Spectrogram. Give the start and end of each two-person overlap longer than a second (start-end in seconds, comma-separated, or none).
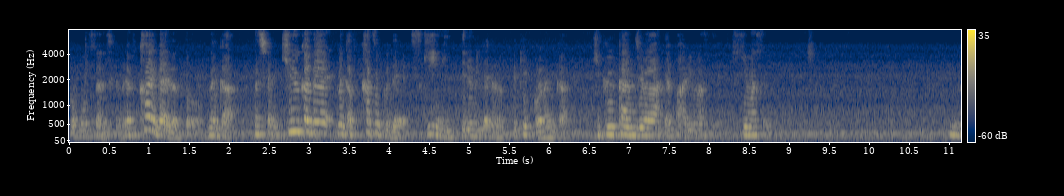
none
